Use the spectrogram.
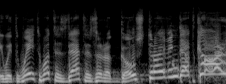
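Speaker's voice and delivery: imitating a baffled dad, pitch jumping up high; the dad gaping at an empty running car; confused dad. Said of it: "It, like, confused him".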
